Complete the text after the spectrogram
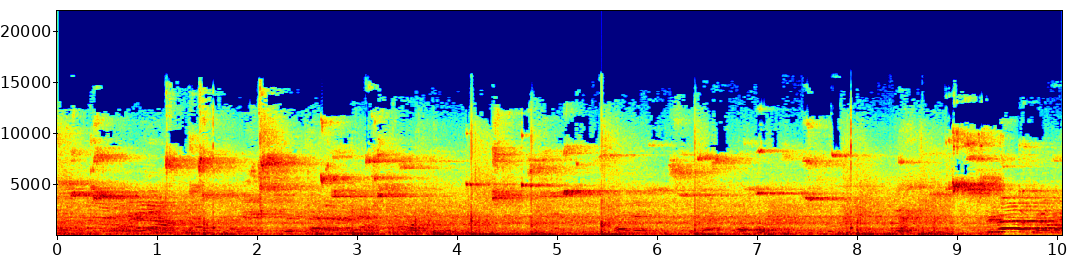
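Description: Sneakers squeak sharply on a hard floor, over and over.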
